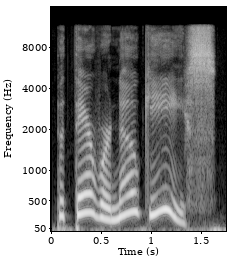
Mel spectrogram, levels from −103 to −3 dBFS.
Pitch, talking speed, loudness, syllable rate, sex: 260 Hz, 170 wpm, -18 LUFS, 5.0 syllables/s, female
